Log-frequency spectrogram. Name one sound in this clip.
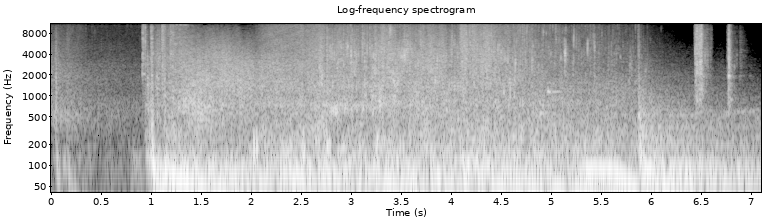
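A submachine gun fires loud bursts of shots.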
